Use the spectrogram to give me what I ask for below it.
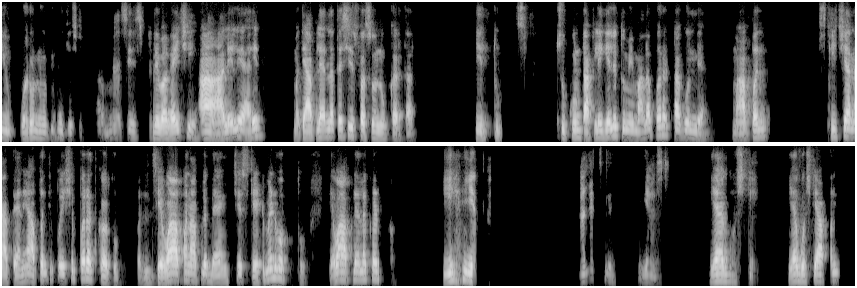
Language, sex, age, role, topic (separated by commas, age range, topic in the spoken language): Marathi, male, 20-24, guest, ऑनलाइन पेमेंट्स आणि यूपीआयने तुमचं आयुष्य कसं सोपं केलं?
